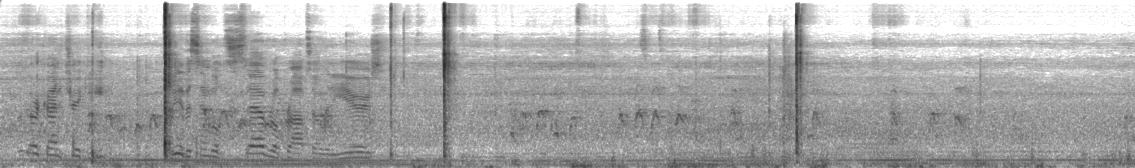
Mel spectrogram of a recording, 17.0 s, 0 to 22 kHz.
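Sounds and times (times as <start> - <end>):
sharp click: 2.5 - 2.9, 6.7 - 7.0, 12.0 - 12.3.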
